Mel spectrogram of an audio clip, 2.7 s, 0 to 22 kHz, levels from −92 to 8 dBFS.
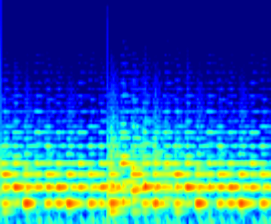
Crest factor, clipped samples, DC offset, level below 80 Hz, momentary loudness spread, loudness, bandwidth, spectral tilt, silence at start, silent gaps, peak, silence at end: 14 dB; under 0.1%; under 0.1%; -54 dBFS; 2 LU; -18 LUFS; 4.4 kHz; -10 dB/octave; 0 s; none; -4 dBFS; 0 s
